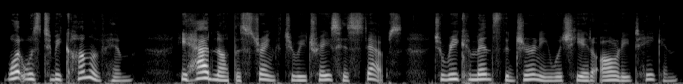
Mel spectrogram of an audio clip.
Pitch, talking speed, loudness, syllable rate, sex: 210 Hz, 210 wpm, -22 LUFS, 5.8 syllables/s, female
